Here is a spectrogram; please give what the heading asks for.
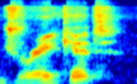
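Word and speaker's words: Dracut: It's pronounced Drake-it?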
